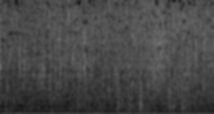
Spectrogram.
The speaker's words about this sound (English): Getting drenched by four small water leaks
